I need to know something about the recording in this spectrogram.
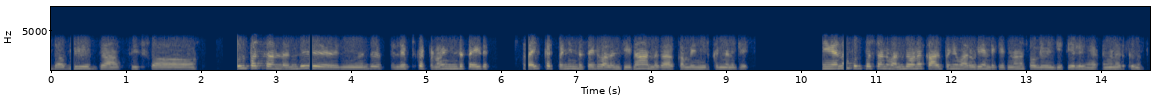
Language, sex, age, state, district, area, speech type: Tamil, female, 18-30, Tamil Nadu, Sivaganga, rural, conversation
